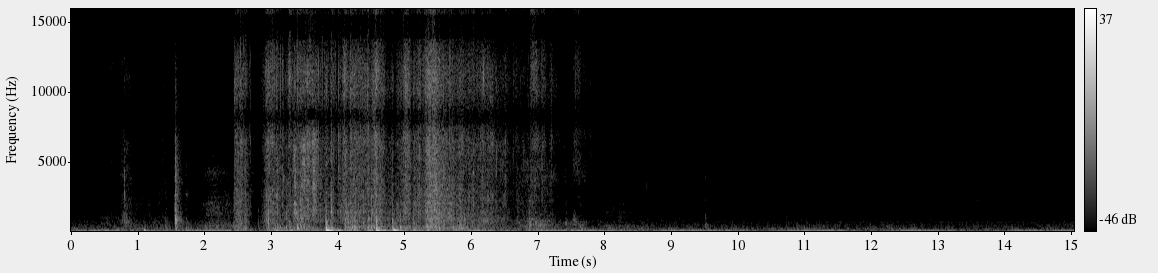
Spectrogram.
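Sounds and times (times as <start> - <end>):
packaging rustling: 2.4 - 7.3.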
